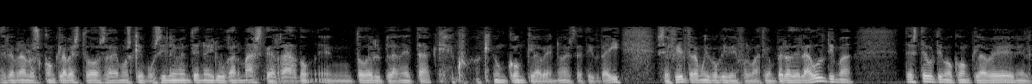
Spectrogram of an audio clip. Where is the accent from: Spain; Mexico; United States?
Spain; Jaén, Andalusia; yo que soy de Jaén lo sé perfectamente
